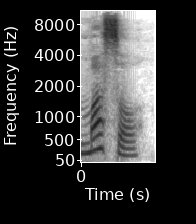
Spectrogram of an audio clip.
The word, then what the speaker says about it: muscle: We have words with silent letters, like thought, island, and muscle.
